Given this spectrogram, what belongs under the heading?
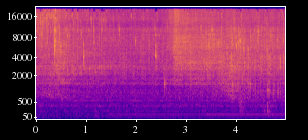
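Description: Sweet plantains frying in shallow oil in a pan over moderate heat, a steady crackling sizzle that swells slightly as pieces go in, with a faint low hum beneath.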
